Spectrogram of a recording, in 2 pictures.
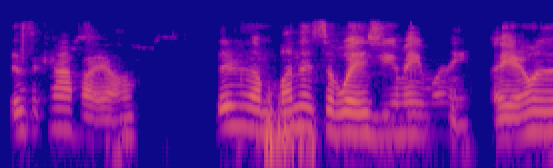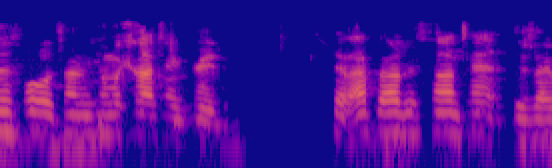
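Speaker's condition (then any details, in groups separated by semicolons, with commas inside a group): Traumatic brain injury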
